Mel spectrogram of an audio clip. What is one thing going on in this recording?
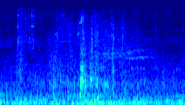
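A wooden door swings open with a creak.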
